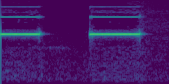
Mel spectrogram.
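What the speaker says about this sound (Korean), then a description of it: "알람음이 우렁차게 울립니다" A digital circuit alarm clock project sounds its alarm: two loud, steady electronic tones, each about half a second long with a gap between, piercing and close.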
